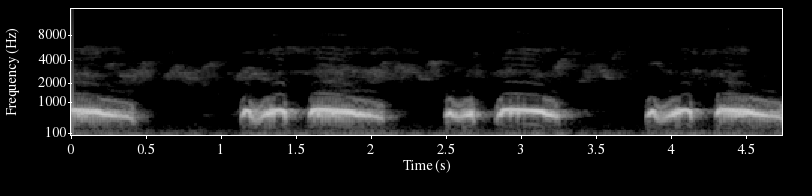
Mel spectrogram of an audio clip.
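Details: Lure call from a decoy spotted dove, meant to draw in wild doves. Soft, low coos in pairs, a short trembling note then a long falling note, repeat three times after an opening single coo.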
